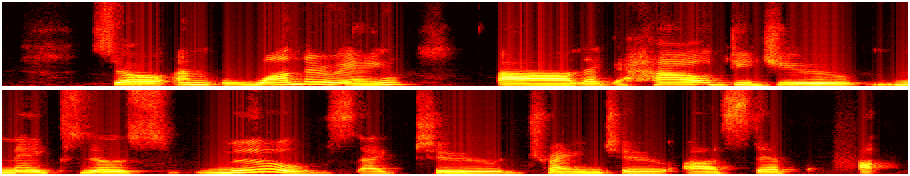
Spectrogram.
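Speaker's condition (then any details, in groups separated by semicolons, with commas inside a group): Stuttering; stutter since childhood, grew up in China without speech therapy, persists into adulthood; hid stutter while growing up, shame about stuttering held back for years; prolonged sounds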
